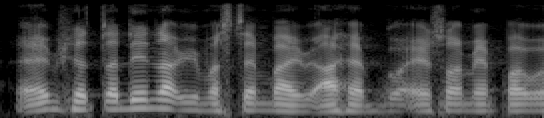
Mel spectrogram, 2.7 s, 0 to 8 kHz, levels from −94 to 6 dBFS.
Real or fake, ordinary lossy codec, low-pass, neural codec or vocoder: real; Opus, 64 kbps; 7.2 kHz; none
